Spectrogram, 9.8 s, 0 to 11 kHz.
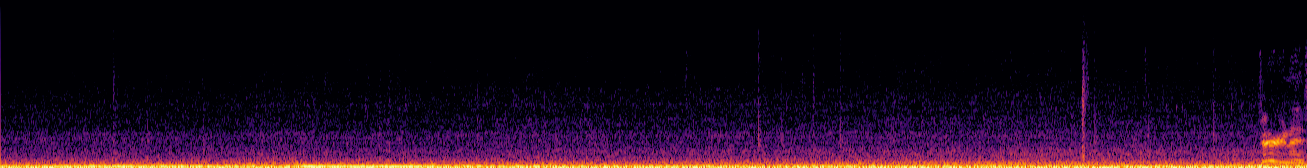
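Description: A 1978 Chevrolet Silverado K10 pickup engine idles with a loud, steady low rumble throughout, heard from inside the cab.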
